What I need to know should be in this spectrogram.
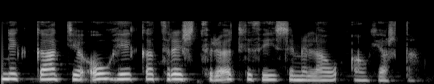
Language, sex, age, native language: Icelandic, female, 50-59, Icelandic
